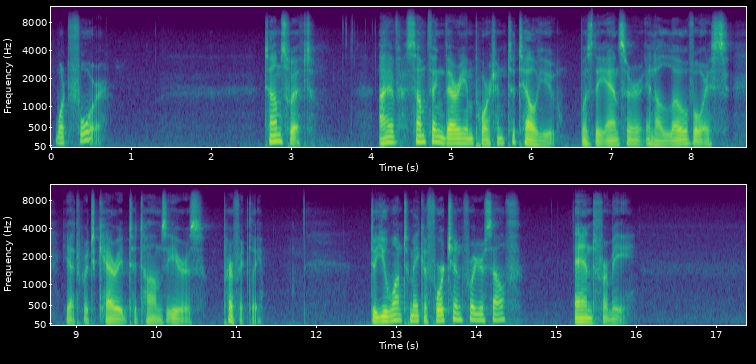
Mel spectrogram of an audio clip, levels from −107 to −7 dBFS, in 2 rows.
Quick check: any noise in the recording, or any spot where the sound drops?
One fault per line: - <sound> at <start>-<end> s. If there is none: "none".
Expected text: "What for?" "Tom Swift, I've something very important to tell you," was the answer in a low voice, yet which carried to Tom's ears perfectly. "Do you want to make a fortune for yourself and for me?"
none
